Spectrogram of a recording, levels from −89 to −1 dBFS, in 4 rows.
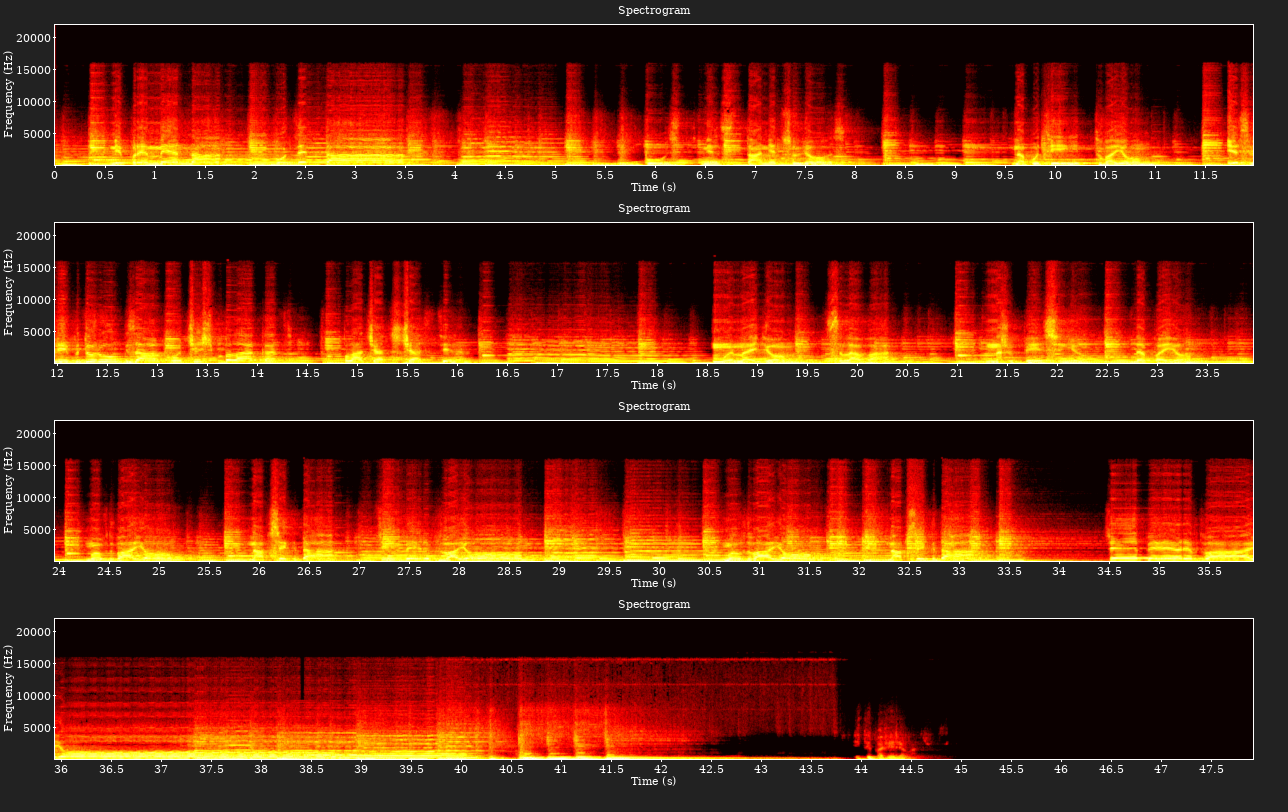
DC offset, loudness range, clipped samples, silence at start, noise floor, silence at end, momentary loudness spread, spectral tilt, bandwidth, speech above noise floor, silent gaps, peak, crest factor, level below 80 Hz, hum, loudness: under 0.1%; 6 LU; under 0.1%; 0 s; under -90 dBFS; 3.45 s; 9 LU; -6.5 dB/octave; 14 kHz; over 76 dB; none; 0 dBFS; 16 dB; -34 dBFS; none; -15 LUFS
